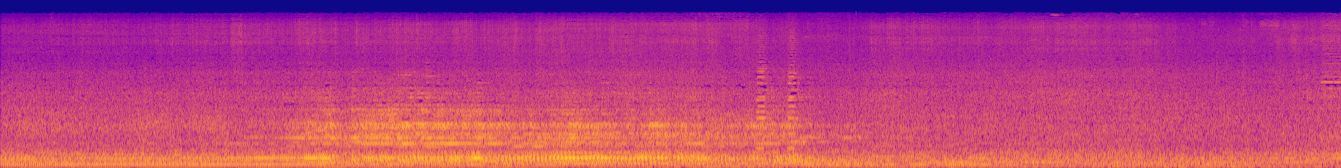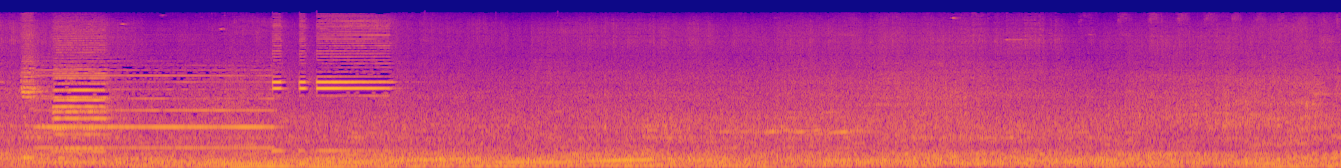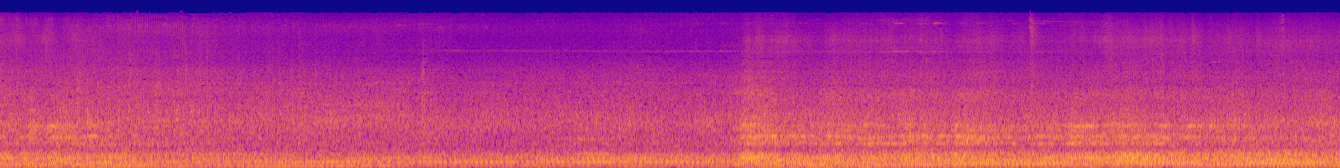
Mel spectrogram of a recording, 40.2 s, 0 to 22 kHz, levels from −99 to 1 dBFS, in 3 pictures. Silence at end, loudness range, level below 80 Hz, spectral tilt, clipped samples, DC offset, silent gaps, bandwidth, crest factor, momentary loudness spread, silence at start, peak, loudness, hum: 0 s; 11 LU; -36 dBFS; -5 dB/octave; under 0.1%; under 0.1%; none; 16 kHz; 20 dB; 11 LU; 0 s; -2 dBFS; -22 LUFS; none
